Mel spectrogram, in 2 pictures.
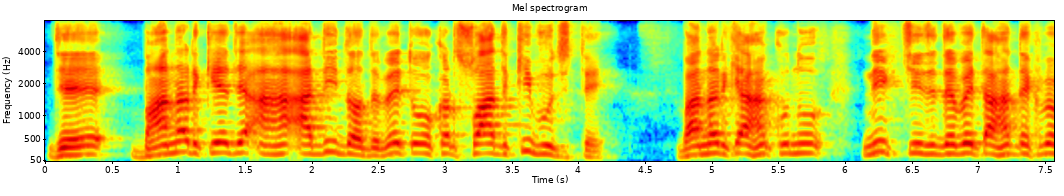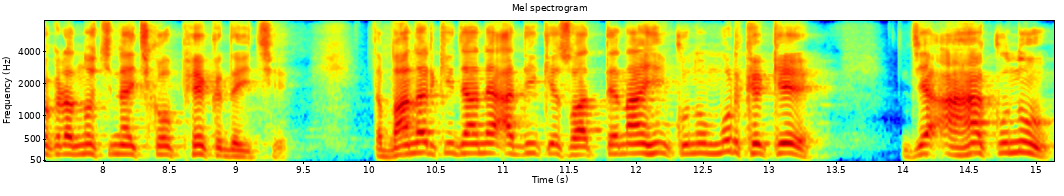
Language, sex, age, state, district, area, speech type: Maithili, male, 30-45, Bihar, Madhubani, urban, spontaneous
